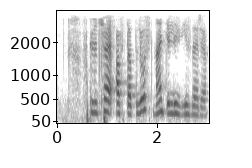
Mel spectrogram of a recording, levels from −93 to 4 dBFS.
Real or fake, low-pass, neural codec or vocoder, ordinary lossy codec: real; 3.6 kHz; none; MP3, 24 kbps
